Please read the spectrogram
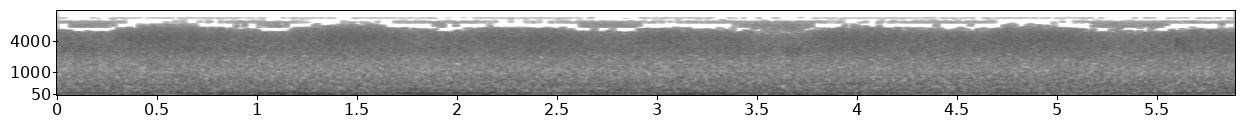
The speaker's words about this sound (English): everything is cleansed by Krishna sending all of this rain. The atmosphere becomes cool, and the sound of the rain is also very pleasing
